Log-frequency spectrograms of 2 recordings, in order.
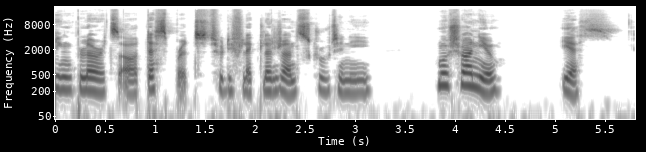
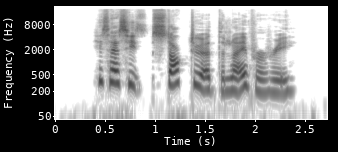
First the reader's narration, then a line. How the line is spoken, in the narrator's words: Wei Ying blurts out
